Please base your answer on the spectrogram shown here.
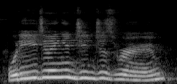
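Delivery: high, loud playful scolding; teasing dog. Real, not acted. Owner catches dog sniffing in Ginger's room, playful high scold. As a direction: catch the nosy pup in the act.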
